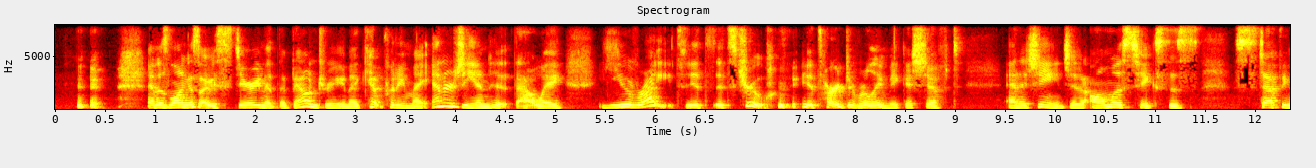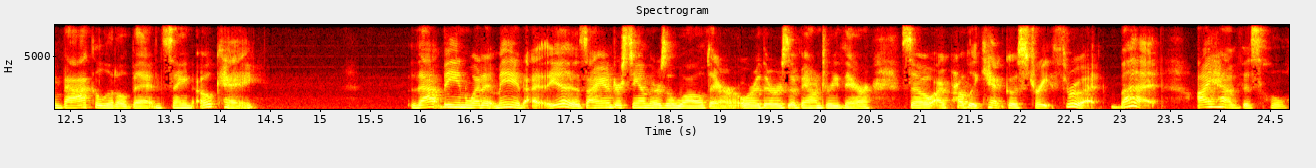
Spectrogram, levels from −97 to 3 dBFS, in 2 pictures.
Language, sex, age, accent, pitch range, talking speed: English, female, 30-49, American, 185-220 Hz, 190 wpm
